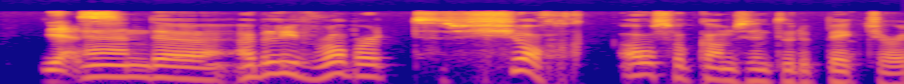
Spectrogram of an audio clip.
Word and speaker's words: Schoch: And you pronounce his name correctly, as it would have been in Dutch. But yeah. He just calls himself Schoch. Oh, okay. Okay, but actually you're correct. That's how it should be pronounced.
